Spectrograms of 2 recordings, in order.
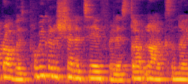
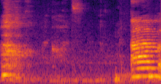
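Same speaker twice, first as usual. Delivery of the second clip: softer, drawn-out, overcome with real emotion; getting emotional; 5 semitones higher, 4 dB quieter, much slower than usual. Real, not acted. Vlogger overcome while talking about her brothers, tearful. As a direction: choke up on it. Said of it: "I'm getting emotional".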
